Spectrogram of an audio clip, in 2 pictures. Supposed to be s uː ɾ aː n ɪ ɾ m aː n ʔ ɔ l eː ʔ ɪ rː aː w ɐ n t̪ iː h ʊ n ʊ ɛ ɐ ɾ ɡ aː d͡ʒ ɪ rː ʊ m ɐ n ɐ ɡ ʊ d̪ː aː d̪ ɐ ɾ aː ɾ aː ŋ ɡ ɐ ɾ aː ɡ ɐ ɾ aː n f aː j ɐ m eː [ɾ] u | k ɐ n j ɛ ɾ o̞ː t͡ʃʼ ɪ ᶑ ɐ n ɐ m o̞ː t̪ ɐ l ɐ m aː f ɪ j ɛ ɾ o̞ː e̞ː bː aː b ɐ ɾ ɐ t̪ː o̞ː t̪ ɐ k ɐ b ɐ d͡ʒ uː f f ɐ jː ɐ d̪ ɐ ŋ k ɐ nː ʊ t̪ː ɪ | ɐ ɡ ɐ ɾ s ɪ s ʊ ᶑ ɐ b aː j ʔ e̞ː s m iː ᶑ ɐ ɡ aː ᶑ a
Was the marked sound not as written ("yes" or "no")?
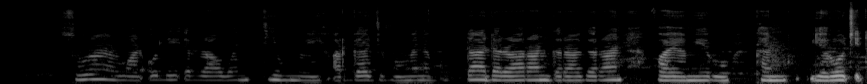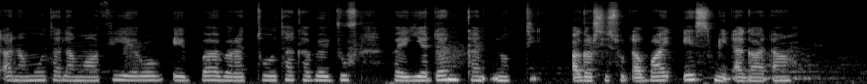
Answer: no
